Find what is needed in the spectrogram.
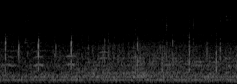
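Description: Marathon runners' footfalls on the asphalt road, heard as short, sharp irregular taps, with scattered voices and clapping from roadside spectators over a steady low engine hum.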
